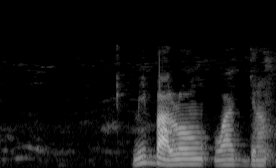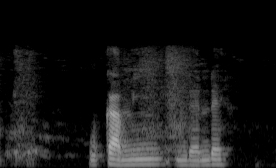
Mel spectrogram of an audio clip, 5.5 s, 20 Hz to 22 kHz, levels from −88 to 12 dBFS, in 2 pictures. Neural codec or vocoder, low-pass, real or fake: none; 7.2 kHz; real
